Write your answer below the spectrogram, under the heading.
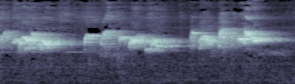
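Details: Caged-style 'mộc' red-whiskered bulbul giving three quick, lively warbling phrases back to back, each stepping slightly higher, rich and chattery.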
